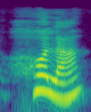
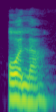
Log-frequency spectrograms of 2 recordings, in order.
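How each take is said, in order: First: The word begins with an audible h sound. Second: The word begins directly with the vowel. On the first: The speaker calls it wrong. "So we don't say hola" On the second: The speaker calls it right. "it's just hola"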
